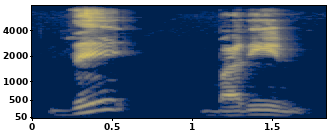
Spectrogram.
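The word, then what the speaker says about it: דְּבָרִים: Para el plural será de barim, ¿no? Aquí tenemos la reducción propretónica porque hay tres sílabas de barim, ¿no?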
